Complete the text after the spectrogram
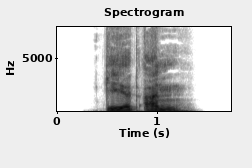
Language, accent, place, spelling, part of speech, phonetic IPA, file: German, Germany, Berlin, gehet an, verb, [ˌɡeːət ˈan], De-gehet an.ogg
- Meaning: second-person plural subjunctive I of angehen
